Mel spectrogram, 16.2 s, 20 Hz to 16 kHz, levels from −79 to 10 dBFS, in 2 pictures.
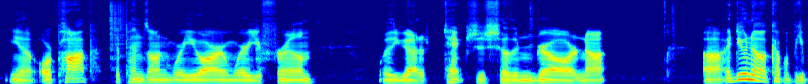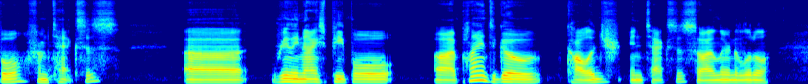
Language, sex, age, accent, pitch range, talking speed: English, male, 30-49, American, 105-130 Hz, 180 wpm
